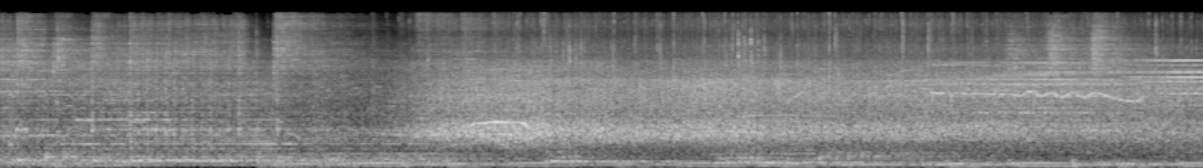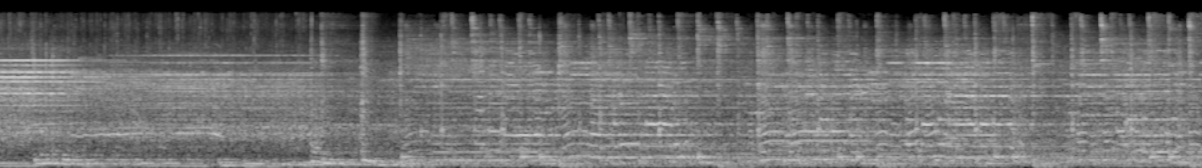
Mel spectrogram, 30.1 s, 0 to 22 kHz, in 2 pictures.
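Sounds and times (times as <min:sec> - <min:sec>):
crowd cheering: 0:00.0 - 0:30.0
live band playing loud: 0:00.0 - 0:30.0.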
